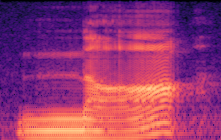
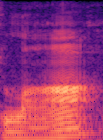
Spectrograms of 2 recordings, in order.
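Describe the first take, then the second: First: The syllable starts with a nasal N sound. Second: The syllable starts with an L sound. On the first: This is the mainland pronunciation. "In mainland, is pronounced with more nasal" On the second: This is an accepted Hong Kong pronunciation. "you can pronounce it as la"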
